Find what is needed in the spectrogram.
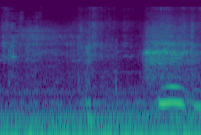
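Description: Low steady hum inside a car, then a young woman starts speaking near the end.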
